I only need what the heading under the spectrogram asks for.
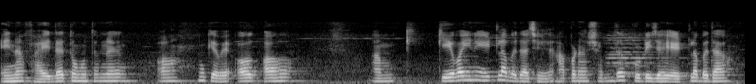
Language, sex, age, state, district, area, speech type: Gujarati, male, 18-30, Gujarat, Surat, urban, spontaneous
